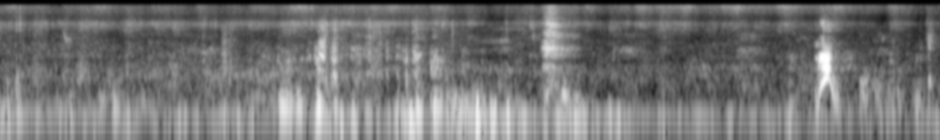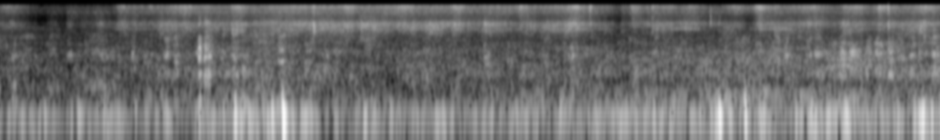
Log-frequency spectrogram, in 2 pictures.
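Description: Corgis at play on grass, with one short, sharp bark about eight seconds in, the loudest sound. A low rumble runs underneath.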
